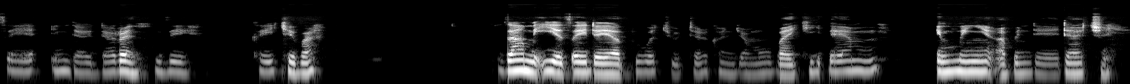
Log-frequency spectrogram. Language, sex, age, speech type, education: Hausa, female, 15-29, spontaneous, secondary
